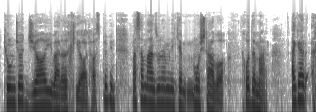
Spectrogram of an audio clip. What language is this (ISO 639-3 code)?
fas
